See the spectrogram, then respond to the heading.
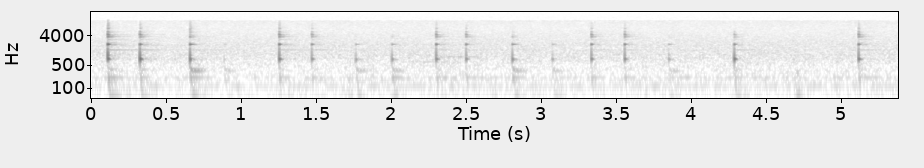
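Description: Long dark-painted nails tap the sides of a large, clear, empty glass fish bowl with a wavy rim, held in both hands. Seventeen light, uneven clinks each give a brief glassy ping near 785 Hz with a bright overtone, and the taps vary in strength. Each tap fades almost instantly, leaving quiet gaps between them.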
